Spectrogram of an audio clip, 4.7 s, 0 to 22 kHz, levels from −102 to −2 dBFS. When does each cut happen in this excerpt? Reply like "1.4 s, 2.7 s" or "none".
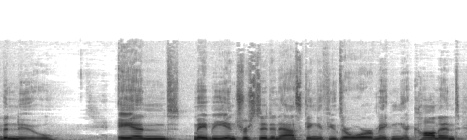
1.9 s, 3.4 s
